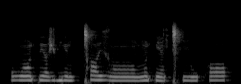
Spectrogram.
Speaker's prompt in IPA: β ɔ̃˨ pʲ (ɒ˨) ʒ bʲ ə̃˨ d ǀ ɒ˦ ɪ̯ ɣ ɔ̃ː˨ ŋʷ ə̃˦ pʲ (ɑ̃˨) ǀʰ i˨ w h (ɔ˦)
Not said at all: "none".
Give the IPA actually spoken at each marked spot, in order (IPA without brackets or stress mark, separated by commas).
ɒ˨, ɑ̃˨, ɔ˦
